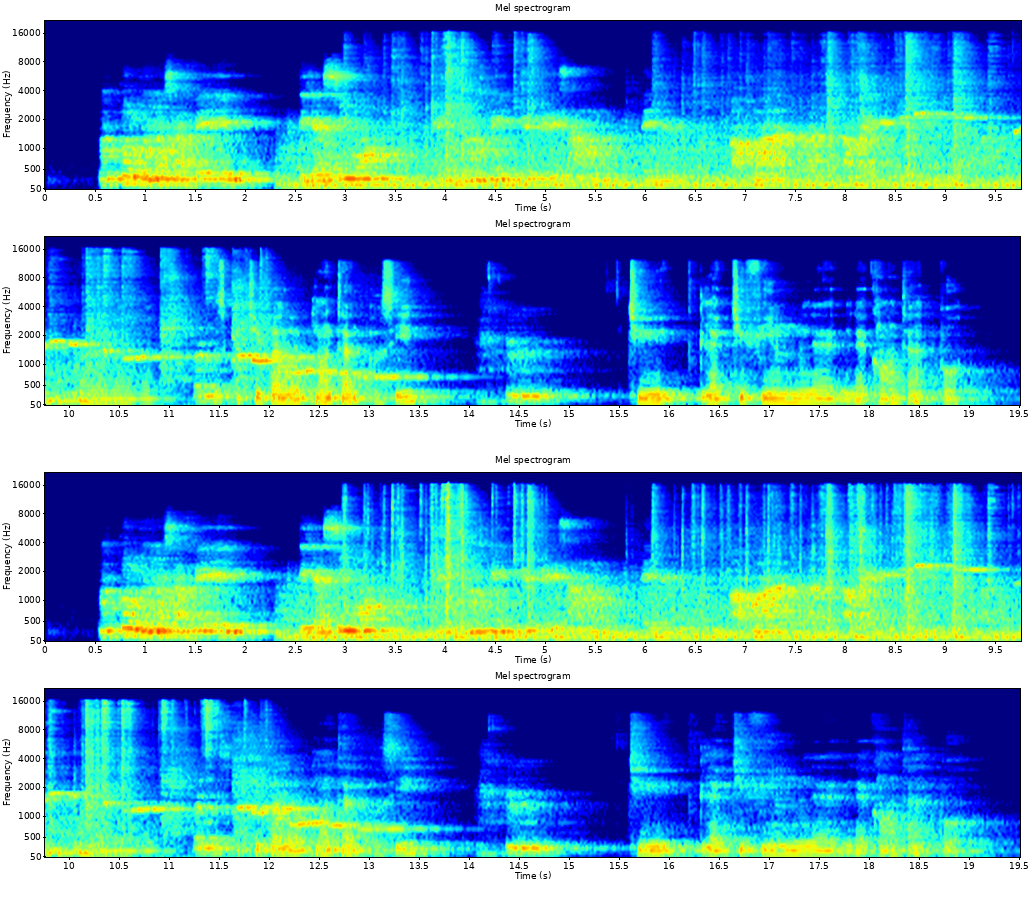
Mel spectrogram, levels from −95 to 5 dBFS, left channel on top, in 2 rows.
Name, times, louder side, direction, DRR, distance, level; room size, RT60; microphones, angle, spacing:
voice 1, 0.5-2.0 2.5-3.4 3.9-5.6 5.9-6.6 6.8-9.7 11.2-11.5 11.8-12.1 14.1-14.7, right 2 dB, 20° right, -6 dB, 2.0 m, -26 dB
sound 1, 2.3-10.3, equal, 55° right, 2.1 m, -33 dB
sound 2, 3.0-5.0 5.8-12.0, right 6 dB, 70° right, 0.5 m, -37 dB
sound 3, 8.3-11.1 11.6-13.4, left 1 dB, 35° left, 0.7 m, -33 dB
voice 2, 10.1-10.8 11.4-13.5 15.6-16.0 16.3-18.9, left 3 dB, 55° left, 7 dB, 0.3 m, -30 dB
8.7 x 7.5 x 2.7 m, 1.4 s
head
